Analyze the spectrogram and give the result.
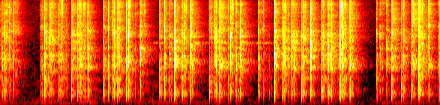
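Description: An opened, empty, hollow small paperboard box is held upright in the hand while its rim and sides are tapped with long nails. Quick, dry, clicky taps come in rapid bursts separated by brief pauses. Each tap has a light hollow midrange tone, little bass and almost no ring.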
